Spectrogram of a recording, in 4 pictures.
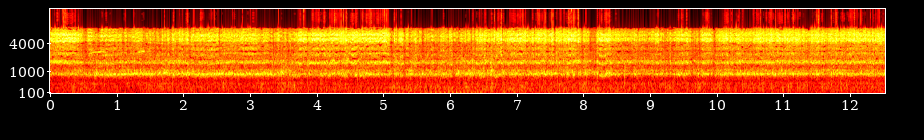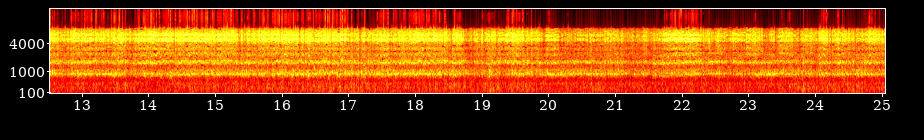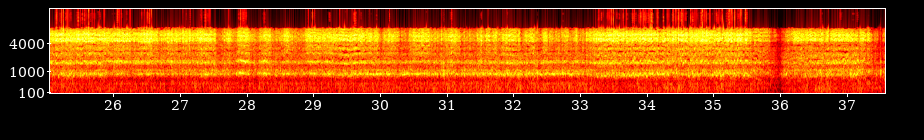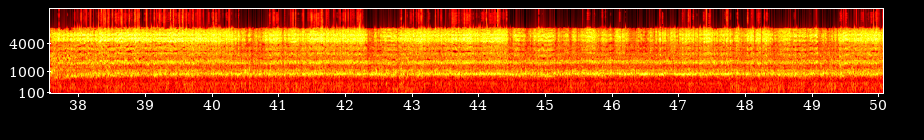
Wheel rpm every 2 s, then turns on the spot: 230, 220, 220, 220, 240, 230, 230, 230, 230, 230, 230, 230, 230, 230, 230, 230, 220, 170, 120, 200, 230, 230, 230, 230, 230.
none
